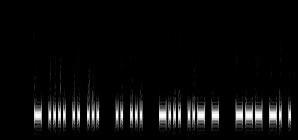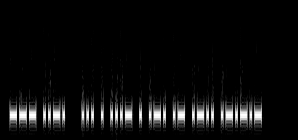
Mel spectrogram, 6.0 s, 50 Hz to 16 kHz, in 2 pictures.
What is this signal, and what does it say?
Morse code, heard as a keyed tone, about 50 wpm, 700 Hz. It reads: THIS IS BUT ONE OF SEVERAL.
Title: Sentences from Top 1000 Words - Review Part 2 - 50wpm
